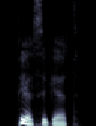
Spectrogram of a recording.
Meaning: peninsula (a piece of land projecting into water)
- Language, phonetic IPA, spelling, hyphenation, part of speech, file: Hungarian, [ˈfeːlsiɡɛt], félsziget, fél‧szi‧get, noun, Hu-félsziget.ogg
